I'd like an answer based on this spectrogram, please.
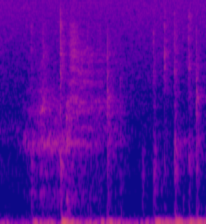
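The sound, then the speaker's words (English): Faint typing on a computer keyboard, a quick burst of several soft clicking keystrokes heard alone. “To be typing on the internet into advanced AI, being like, what?”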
